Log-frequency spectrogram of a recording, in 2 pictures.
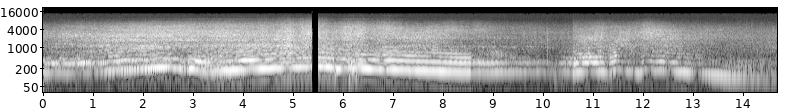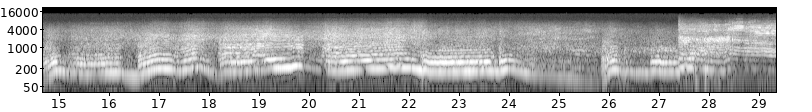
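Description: Hillclimb race car engines revving hard and falling back through gear changes as the cars accelerate up the hill, the pitch climbing and dropping again and again. The sound cuts out completely for a split second about five seconds in.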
